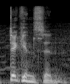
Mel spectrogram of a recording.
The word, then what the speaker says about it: Dickinson: a lot of Bruce Dickinson Dickinson sorry for mispronouncing it before Dickinson honestly the song just kind of has a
